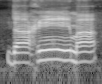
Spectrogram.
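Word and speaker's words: جحيم: Jerry মিম জবর মা জাহিমা ওয়াকফ করলে জাহিম তাহলে লাতার জাহিম এই হাটা উচ্চারণের সময় মুখ দিয়ে হালকা বাতাস বের করবেন তাহলে আমার সাথে পড়ুন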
